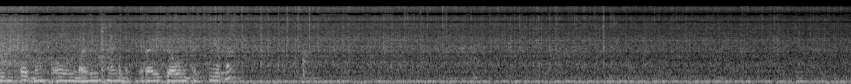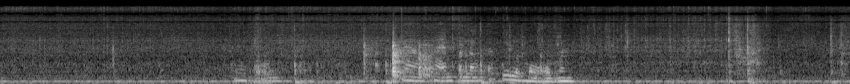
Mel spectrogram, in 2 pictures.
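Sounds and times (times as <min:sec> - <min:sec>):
food sizzling in a wok: 0:00.0 - 0:17.0
spatula stirring in a pan: 0:10.9 - 0:17.0.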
